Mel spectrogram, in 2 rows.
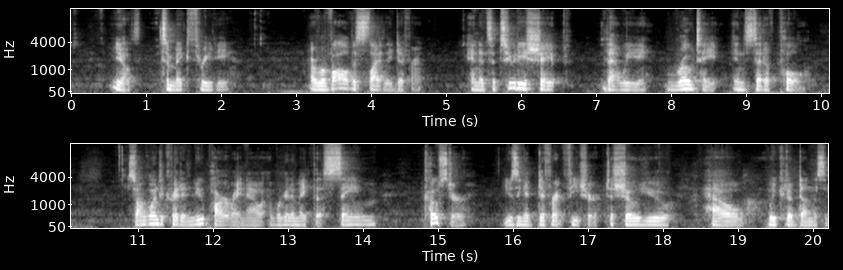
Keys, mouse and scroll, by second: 2.3 right click.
